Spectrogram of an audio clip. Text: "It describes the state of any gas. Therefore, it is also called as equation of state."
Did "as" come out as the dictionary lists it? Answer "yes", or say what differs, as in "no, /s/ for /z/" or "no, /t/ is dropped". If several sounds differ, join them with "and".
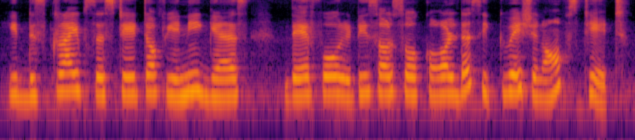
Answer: no, /s/ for /z/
